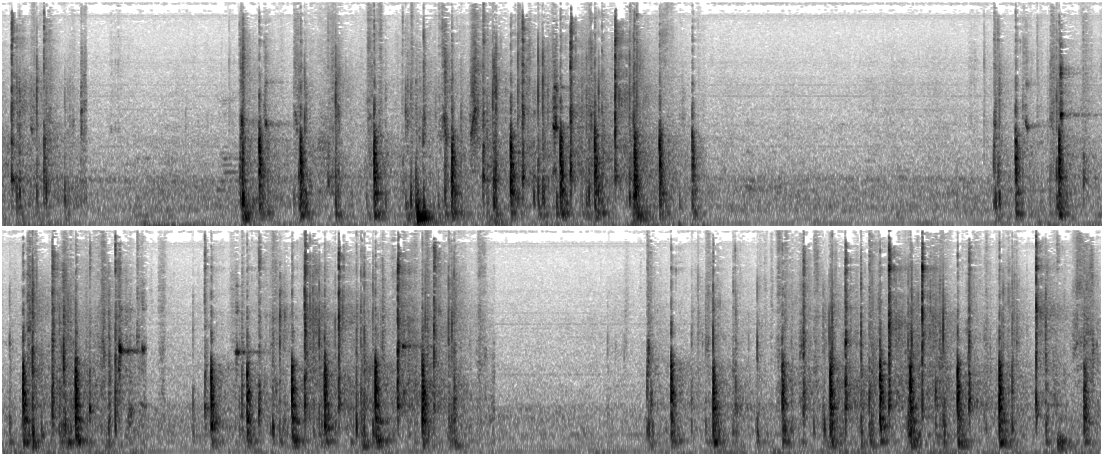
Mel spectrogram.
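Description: A table tennis ball clicks back and forth off paddles and the table in quick rallies.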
